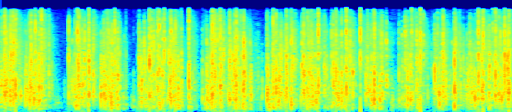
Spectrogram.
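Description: A printed plastic bag of instant miso soup ingredients, with its contents inside, is held close and crinkled and squeezed with the fingers. It gives dense, bright crinkling and crackling in uneven bursts separated by brief quiet gaps, with almost no low end.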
